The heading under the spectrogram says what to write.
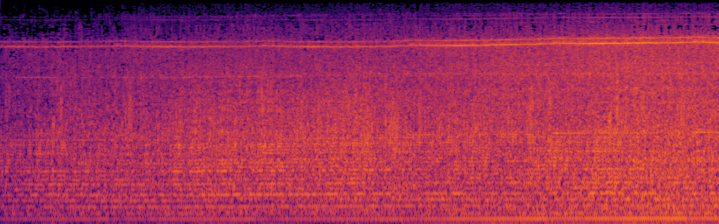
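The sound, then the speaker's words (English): A helicopter drones steadily with a deep rotor thrum and a thin high whine, growing gradually louder as it draws closer and comes in to land nearby. No voices are heard. “Air says the helicopter's coming, and Myra tells everyone to duck and cover your heads.”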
